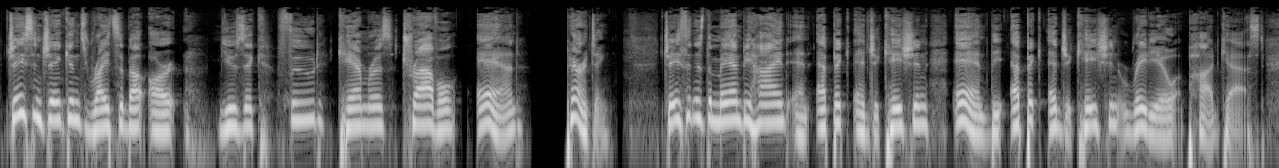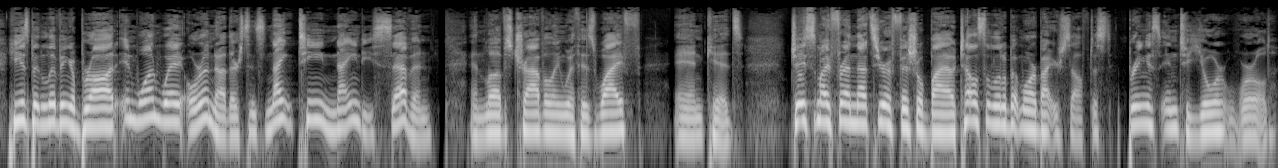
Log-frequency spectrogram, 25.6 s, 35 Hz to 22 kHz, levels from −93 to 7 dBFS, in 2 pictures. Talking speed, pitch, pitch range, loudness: 155 wpm, 170 Hz, 135-200 Hz, -15 LUFS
